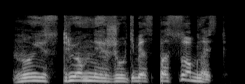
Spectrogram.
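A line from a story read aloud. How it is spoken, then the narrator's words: Stifled exhale. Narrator (Russian): Как-то придушенно выдохнул Камура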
